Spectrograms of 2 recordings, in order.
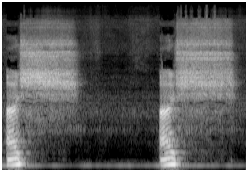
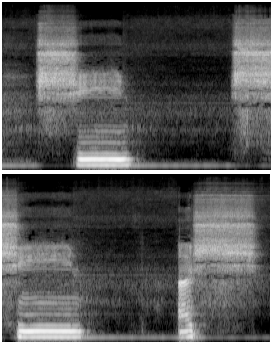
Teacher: تفشی کا مطلب ہوتا ہے آواز کا منہ کے اندر پھیلنا۔ تو جب ہم شین پڑھتے ہیں تو شین کی آواز منہ کے اندر پھیل جاتی ہے، تو یہ صرف ایک ہی حرف ہے شین کا جس کے اندر یہ صفت پائی جاتی ہے۔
